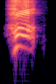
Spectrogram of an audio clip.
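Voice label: Vox Jump, Japanese; Lorraine; kingsraid; jp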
